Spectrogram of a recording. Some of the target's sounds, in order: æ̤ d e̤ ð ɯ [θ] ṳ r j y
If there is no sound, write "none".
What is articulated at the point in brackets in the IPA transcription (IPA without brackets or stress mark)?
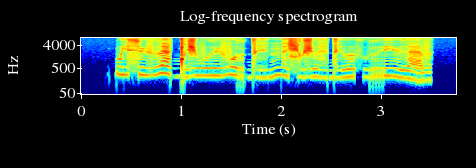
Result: θ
